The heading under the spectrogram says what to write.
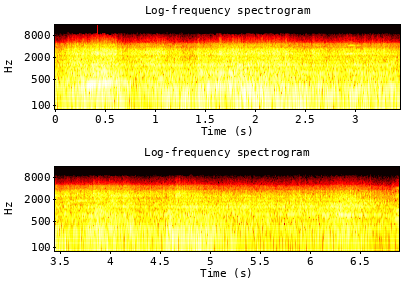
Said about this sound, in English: Look at the size of that wave. Great, Jehoshaphat. We're gonna take it on the port bow.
